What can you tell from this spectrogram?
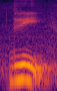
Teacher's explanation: റോ കെസ്റ ആയതുകൊണ്ട് നമ്മൾ താഴ്ത്തി ഉച്ചരിക്കണം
